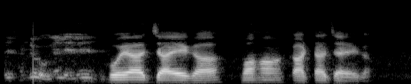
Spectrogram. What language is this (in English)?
Urdu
